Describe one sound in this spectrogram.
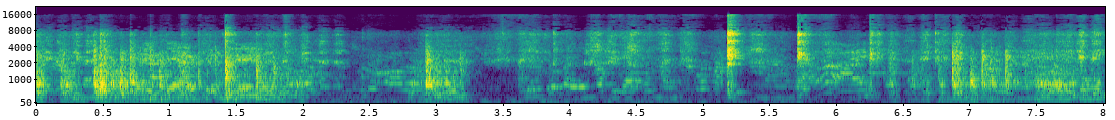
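A metal spatula scrapes against a frying pan.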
